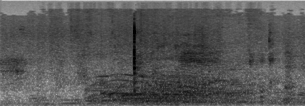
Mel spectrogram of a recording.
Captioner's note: audience exclaim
